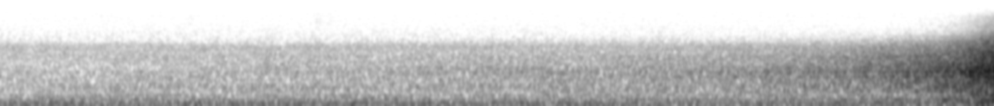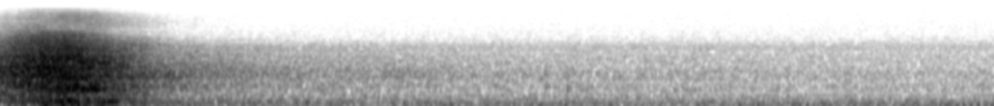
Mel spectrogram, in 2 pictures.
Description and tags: One car speeding by me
